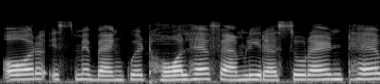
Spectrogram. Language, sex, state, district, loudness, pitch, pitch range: Hindi, female, Bihar, East Champaran, -14 LUFS, 225 Hz, 215-235 Hz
